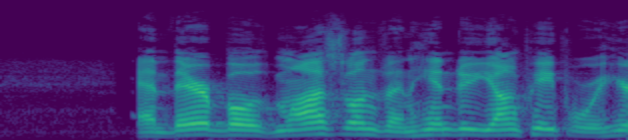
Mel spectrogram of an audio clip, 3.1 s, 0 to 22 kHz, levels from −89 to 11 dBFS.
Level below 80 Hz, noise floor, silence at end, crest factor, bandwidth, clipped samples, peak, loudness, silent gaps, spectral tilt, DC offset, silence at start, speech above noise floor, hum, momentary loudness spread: -82 dBFS; -68 dBFS; 0 s; 20 dB; 13.5 kHz; under 0.1%; -6 dBFS; -24 LUFS; none; -3.5 dB/octave; under 0.1%; 0.7 s; 43 dB; none; 8 LU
